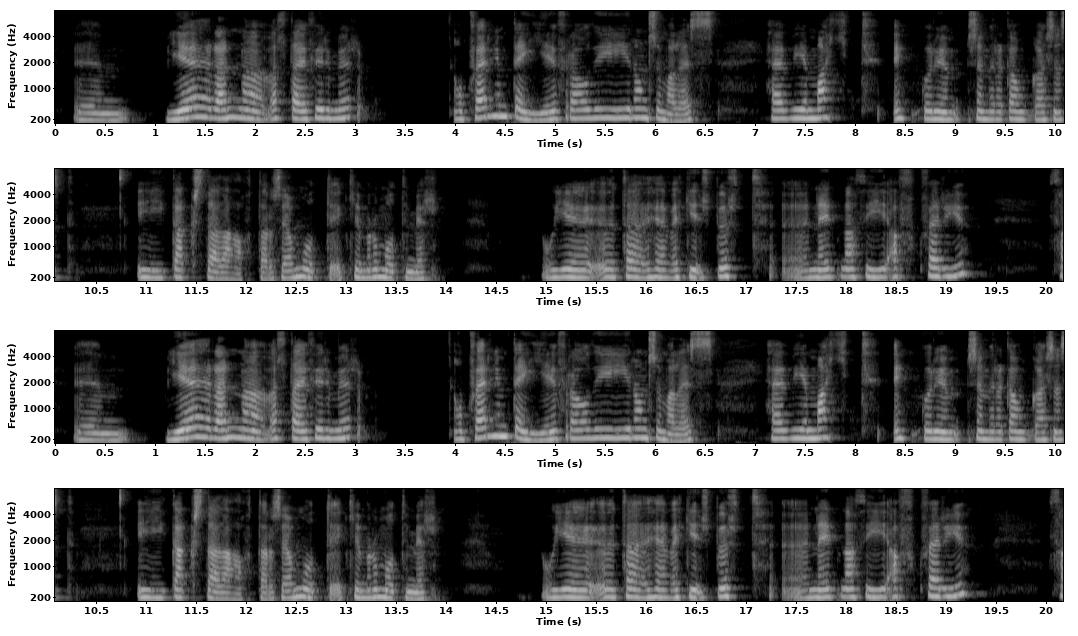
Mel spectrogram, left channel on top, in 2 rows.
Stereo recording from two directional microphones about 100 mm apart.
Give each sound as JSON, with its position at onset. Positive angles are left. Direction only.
{"t": 0.2, "sound": "speech", "side_deg": 20}
{"t": 15.0, "sound": "speech", "side_deg": 15}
